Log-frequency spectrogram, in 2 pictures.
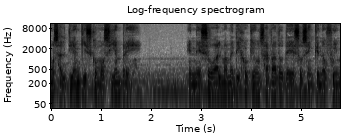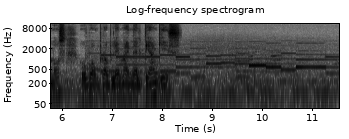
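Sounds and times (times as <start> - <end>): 
speech: 0.0 - 1.9, 2.7 - 8.4
tinny music-box-style ice cream truck jingle: 6.5 - 11.5.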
